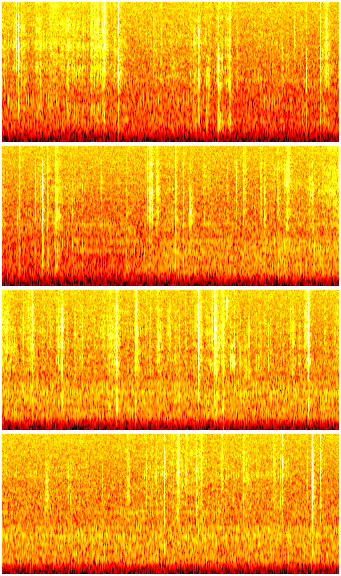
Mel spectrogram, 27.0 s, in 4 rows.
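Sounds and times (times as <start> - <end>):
paper crinkling: 0.0 - 4.8, 9.6 - 20.3, 21.0 - 26.7.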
